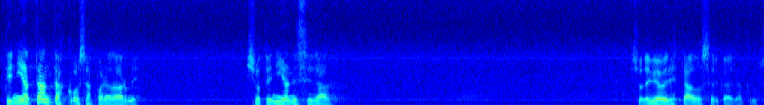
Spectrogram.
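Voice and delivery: low, soft self-reproach; quiet regret. Acted. Peter laments his own foolishness, quietly regretful. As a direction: sink into a hushed, regretful confession.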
